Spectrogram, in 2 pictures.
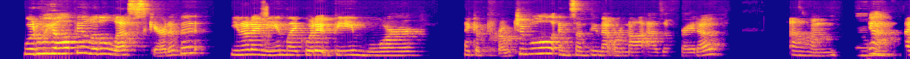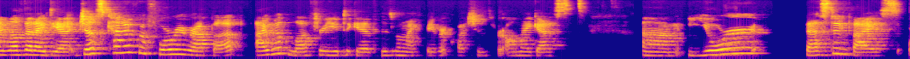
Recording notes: I was so excited I forgot how to correctly attach my mic--I don't actually live in a tin can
